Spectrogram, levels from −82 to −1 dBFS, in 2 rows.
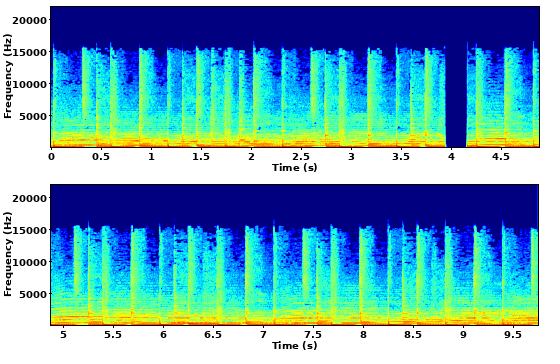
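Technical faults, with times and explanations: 3.95–4.17 s: playback stall. The audio stops abruptly in mid-flow and stays silent for about 230 ms before the sound returns. This is likely the player running out of buffered data or its output thread being blocked, so nothing reached the output until it recovered.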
